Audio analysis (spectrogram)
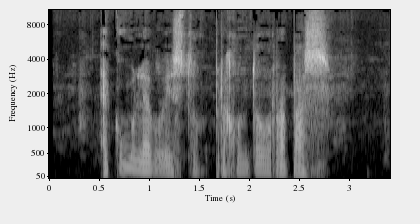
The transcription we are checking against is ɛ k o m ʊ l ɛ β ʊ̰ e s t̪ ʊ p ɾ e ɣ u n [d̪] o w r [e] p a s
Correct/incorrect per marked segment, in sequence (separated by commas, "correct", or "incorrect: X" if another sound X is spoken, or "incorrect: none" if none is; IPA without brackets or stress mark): incorrect: t̪, incorrect: a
